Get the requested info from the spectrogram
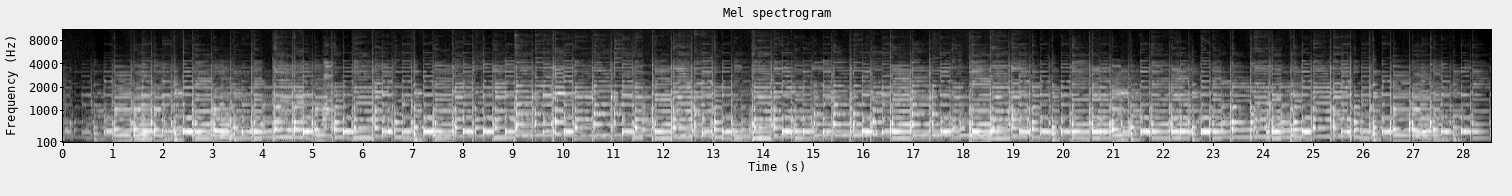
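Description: Open-back banjo playing an old-time tune solo: a steady, unbroken run of plucked notes, with one high note sounding again and again through it.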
